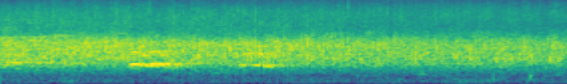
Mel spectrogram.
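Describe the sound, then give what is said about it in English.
Concert audience applause for the singers: dense, steady clapping from a large crowd that holds at an even, loud level throughout without pause. “just give them one more round of applause.”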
